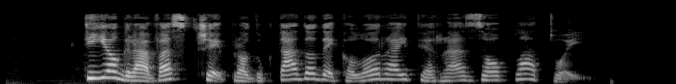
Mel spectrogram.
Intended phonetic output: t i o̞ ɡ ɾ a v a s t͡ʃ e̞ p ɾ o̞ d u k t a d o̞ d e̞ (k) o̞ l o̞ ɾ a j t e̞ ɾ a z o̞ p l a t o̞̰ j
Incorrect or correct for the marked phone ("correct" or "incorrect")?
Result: correct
